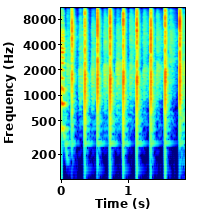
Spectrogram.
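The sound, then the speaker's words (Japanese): A steady run of about ten hand claps at an even, brisk pace, each one sharp, in a small two-and-a-half-tatami radio studio, with a faint background murmur between them. “拍手しながらね目が曇ってますよ”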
